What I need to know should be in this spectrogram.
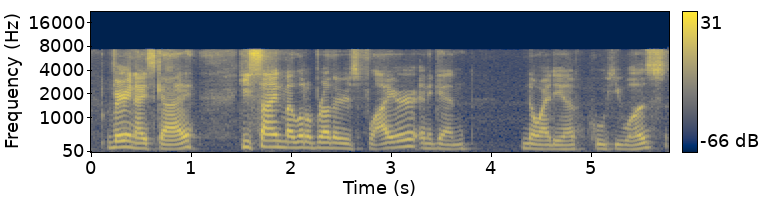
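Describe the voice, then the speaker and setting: With an American accent, a man has a plain, everyday voice, a fairly high pitch with ordinary variation, and a moderate pace. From Minnesota. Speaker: esports marketing coordinator. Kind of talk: casual chat.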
